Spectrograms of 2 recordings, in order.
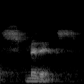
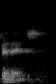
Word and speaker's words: Smithwicks: But they have a drink over there, a beer called Smittix. It's Smithwicks. But they pronounce it Smittix, and that's a good beer.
